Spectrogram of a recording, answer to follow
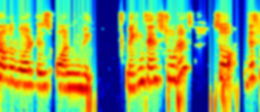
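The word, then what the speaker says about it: ennui: The pronunciation of the word is onv.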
